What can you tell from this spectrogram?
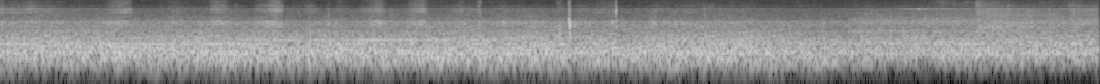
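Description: Train in motion: a steady running rumble with faint steady tones and a few light clicks.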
